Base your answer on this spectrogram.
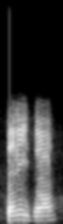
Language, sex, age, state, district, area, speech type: Tamil, male, 60+, Tamil Nadu, Tiruchirappalli, rural, conversation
